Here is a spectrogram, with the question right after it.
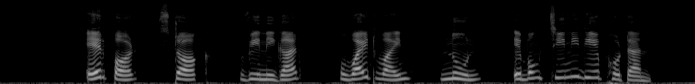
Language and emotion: Bengali, neutral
